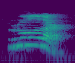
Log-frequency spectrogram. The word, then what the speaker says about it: ruler: Penggaris bahasa Inggrisnya adalah ruler. Ruler. R yang di belakangnya hilang.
